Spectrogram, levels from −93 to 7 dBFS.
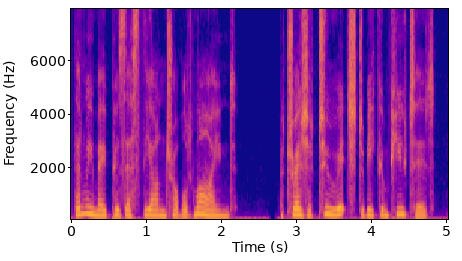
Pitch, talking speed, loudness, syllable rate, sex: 205 Hz, 165 wpm, -18 LUFS, 4.9 syllables/s, female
